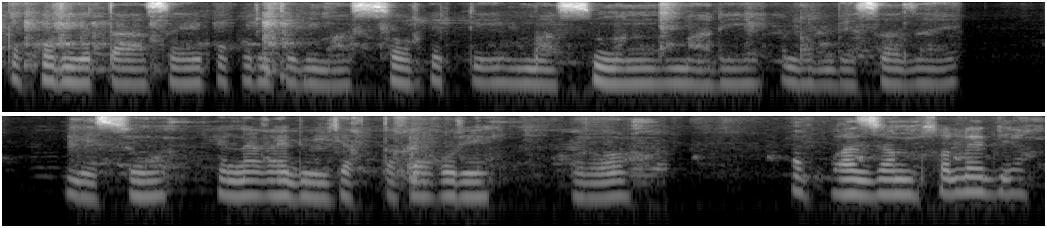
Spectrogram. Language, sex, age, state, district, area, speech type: Assamese, female, 30-45, Assam, Barpeta, rural, spontaneous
